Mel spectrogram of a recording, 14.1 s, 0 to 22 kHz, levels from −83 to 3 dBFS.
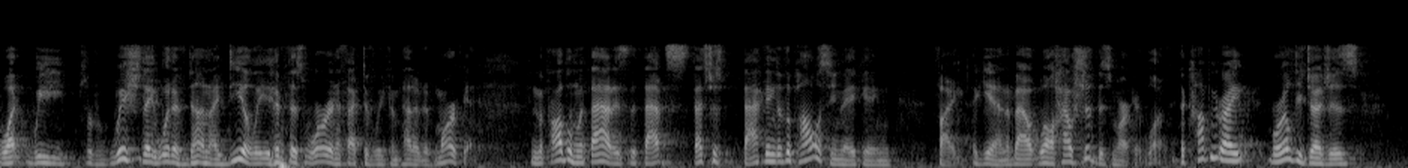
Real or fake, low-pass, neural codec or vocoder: fake; 7.2 kHz; codec, 16 kHz, 4 kbps, FunCodec, trained on LibriTTS, 50 frames a second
